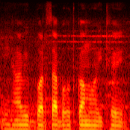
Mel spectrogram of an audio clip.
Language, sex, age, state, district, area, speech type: Maithili, male, 45-60, Bihar, Sitamarhi, rural, spontaneous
